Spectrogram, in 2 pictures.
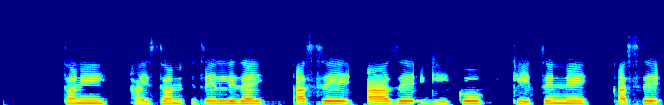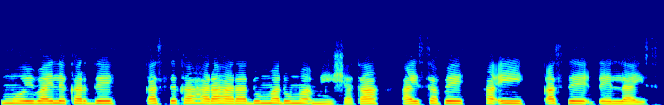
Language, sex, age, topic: Gamo, female, 25-35, government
